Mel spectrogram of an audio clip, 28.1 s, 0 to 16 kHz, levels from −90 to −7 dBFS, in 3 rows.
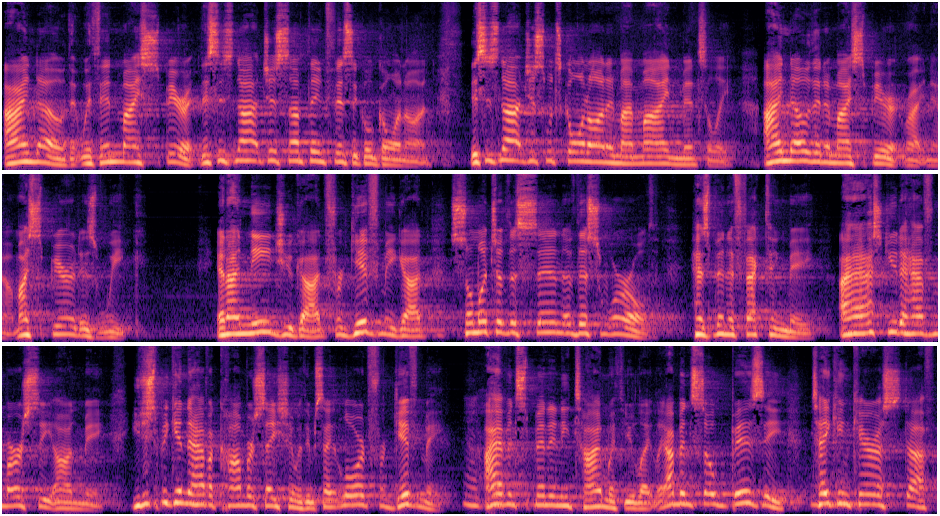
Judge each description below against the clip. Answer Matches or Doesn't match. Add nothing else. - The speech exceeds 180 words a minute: Matches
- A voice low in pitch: Doesn't match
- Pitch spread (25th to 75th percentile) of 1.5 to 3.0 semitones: Doesn't match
